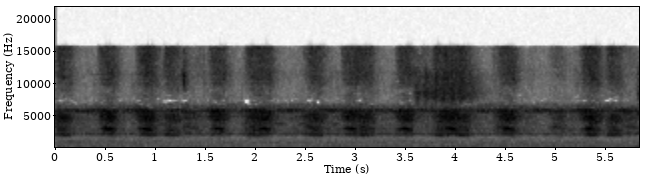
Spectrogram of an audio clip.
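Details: Woodland crickets calling at night, September 2, 2023, phone recording with a stereo microphone: rhythmic high chirps about twice a second above a dense, unbroken insect hum.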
